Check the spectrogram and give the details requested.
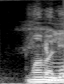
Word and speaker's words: monolito: Monolito. Monolito ou monólito? Já ouvi as duas pronúncias, né? Eu sempre falei monolito, mas tem gente que fala monólito.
